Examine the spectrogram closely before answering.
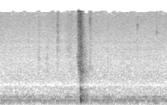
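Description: A deck of cards is set down with a soft tap.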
